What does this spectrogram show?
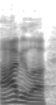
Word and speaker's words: Avila: And in theory, I've got Tyler Smith and Steve, I think I might have mispronounced here, Avila, so it's a long A at the front, Avila at left guard.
